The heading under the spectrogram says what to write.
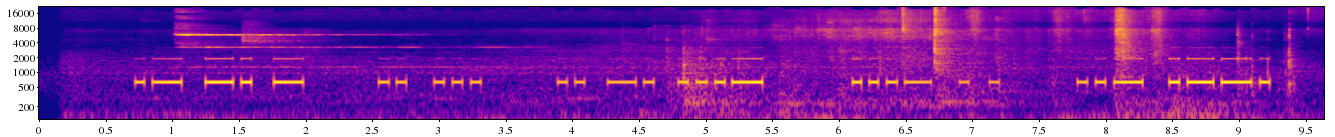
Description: Morse code, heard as a keyed tone, hand-sent with a straight key, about 18 wpm, 640 Hz, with fading and the noise inside a lift. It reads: ANT IS INV VEE UP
